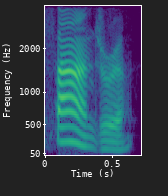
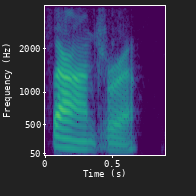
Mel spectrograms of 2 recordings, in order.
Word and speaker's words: Sandra: My name is Sandra. – Sandra. Okay, and Sandra. – oh, Sandra. – No, it's Sandra. It's spelled Sandra. It's pronounced Sandra.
